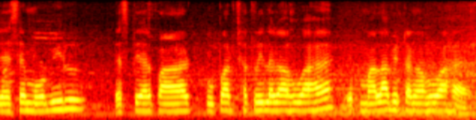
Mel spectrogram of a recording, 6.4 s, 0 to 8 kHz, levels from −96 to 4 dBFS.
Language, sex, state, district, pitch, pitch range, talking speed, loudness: Hindi, male, Bihar, Muzaffarpur, 155 Hz, 150-160 Hz, 140 wpm, -19 LUFS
